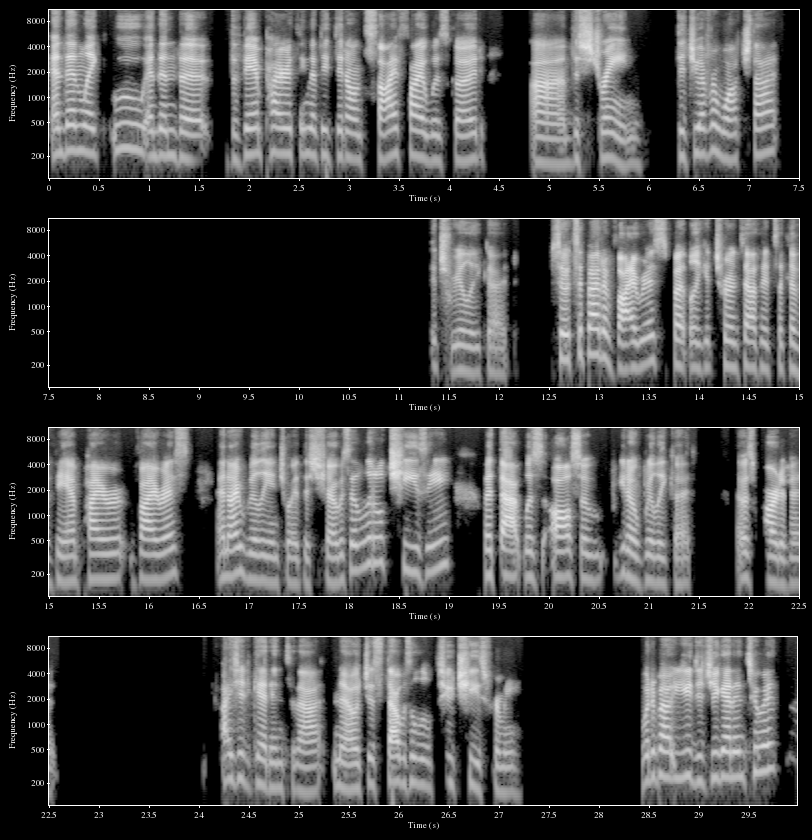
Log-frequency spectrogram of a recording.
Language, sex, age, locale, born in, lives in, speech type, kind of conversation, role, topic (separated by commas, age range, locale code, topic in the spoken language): English, female, 40-44, en-US, United States, United States, conversation, podcast, guest, What qualities make a television show stand out and stay with you over time?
